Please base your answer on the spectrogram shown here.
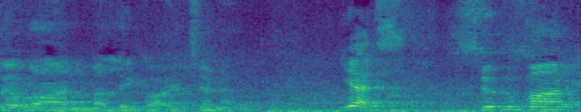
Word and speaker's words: Malligarjunan: Sugavan Malligarjunan.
